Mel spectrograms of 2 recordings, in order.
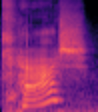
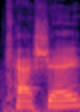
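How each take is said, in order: First: The word is said as one syllable. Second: The word is said as two syllables. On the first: This is the speaker's habitual way of saying it. "I've said cash my entire life" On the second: This is how some other people say it. "or I'm sorry, cachet for those who say it like that"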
